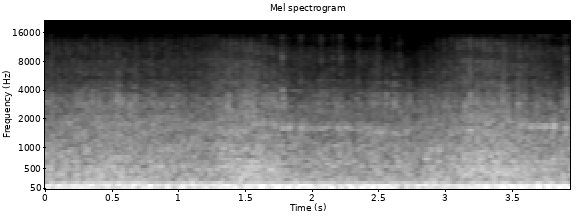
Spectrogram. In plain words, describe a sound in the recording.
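Water splashes as a tank drives through a shallow stream.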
